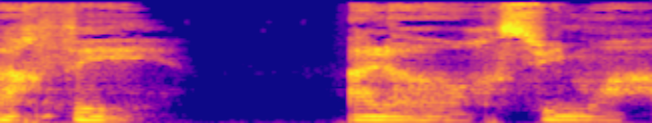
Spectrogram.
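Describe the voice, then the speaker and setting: A man uses a put-on character voice at a fairly low pitch. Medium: audio drama. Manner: calm, relaxed, slightly amused.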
